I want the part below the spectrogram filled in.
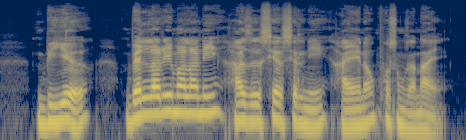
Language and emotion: Bodo, neutral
